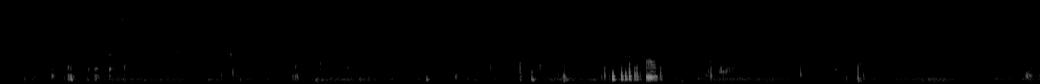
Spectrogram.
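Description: Irregular soft gurgles and squelches with a louder gurgling burst midway; ordinary stomach rumbling.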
